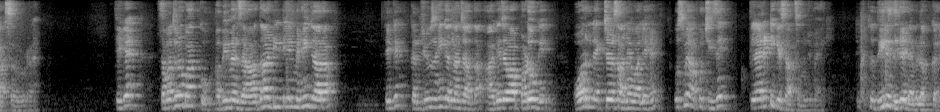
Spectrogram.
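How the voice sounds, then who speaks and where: A man talks at a moderate pace in a high pitch with a dark, mellow tone. His loudness swings a lot. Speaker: online teacher. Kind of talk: lecture. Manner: code-switching Hindi-English, conversational; quiet, not speaking loudly.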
